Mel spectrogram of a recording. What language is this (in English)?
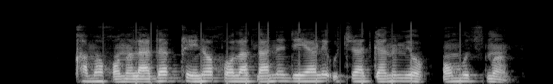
Uzbek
